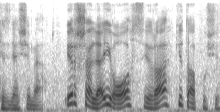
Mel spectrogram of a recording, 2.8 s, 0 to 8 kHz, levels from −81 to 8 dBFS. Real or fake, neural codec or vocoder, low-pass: real; none; 7.2 kHz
